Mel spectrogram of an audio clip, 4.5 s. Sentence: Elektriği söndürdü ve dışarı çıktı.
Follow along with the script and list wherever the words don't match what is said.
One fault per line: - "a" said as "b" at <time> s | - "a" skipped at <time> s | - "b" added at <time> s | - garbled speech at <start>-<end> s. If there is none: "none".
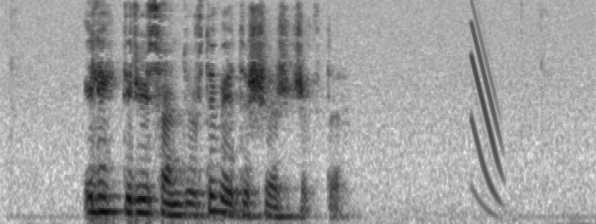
none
